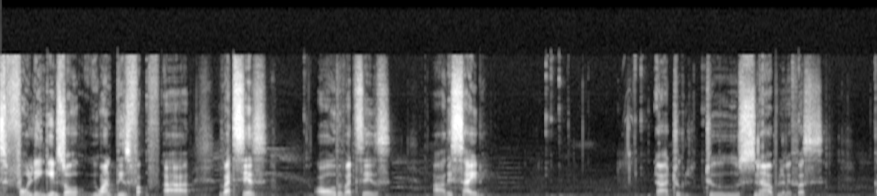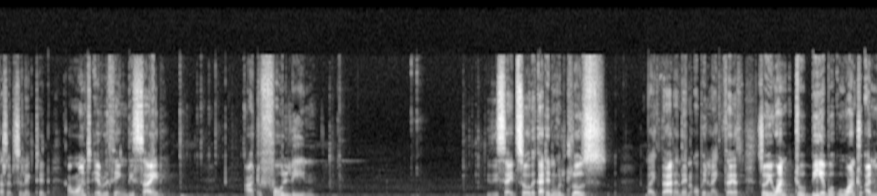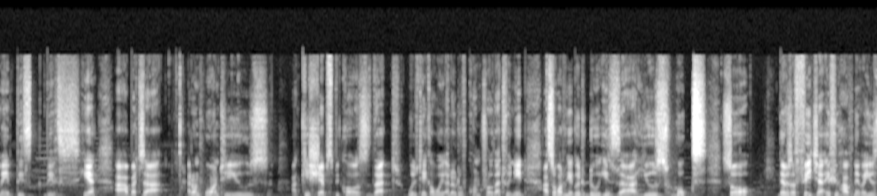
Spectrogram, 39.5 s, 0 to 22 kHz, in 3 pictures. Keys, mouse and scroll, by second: 3.4-4.1 scroll down 1, 4.1 c, 8.3 right click, 9.5 shift+click, 10.8 Tab, 11.7 Tab, 11.8 click, 12.4 shift+s, 15.1 alt+click, 15.8 ctrl+KP_Add, 18.1 ., 20.1 s, 28.9 right click, 29.7 click, 35.5 click, 37.1 click.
